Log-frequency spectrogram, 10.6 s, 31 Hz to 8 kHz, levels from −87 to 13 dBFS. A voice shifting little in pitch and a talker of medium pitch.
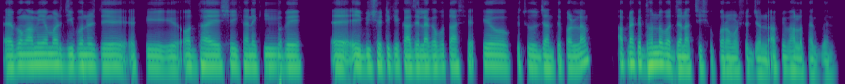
No: narrow, 2.1 semitones; low, 105 Hz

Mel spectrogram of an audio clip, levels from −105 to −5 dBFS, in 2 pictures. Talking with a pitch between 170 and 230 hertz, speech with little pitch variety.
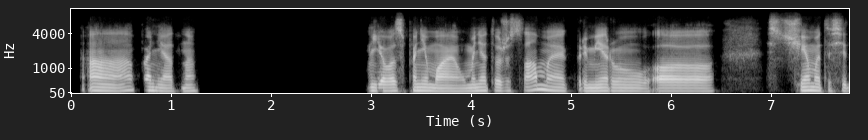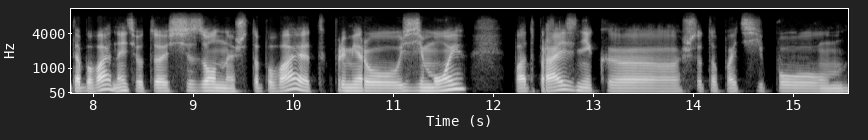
No: low, 120 Hz; narrow, 1.8 semitones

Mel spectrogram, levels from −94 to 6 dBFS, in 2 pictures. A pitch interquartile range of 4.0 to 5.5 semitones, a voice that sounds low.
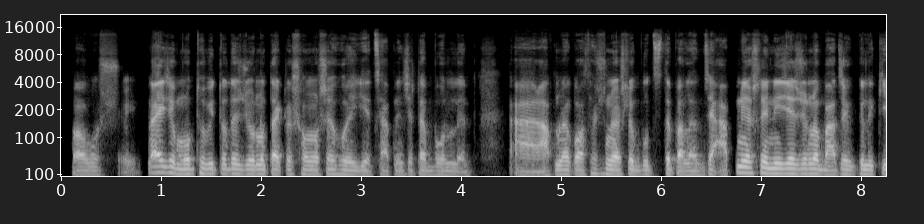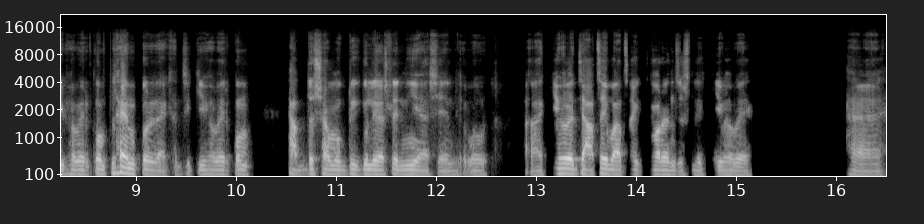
No: average, 2.7 semitones; low, 105 Hz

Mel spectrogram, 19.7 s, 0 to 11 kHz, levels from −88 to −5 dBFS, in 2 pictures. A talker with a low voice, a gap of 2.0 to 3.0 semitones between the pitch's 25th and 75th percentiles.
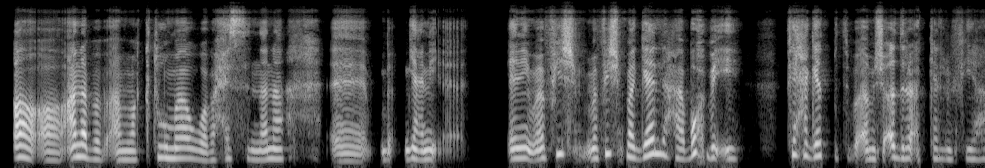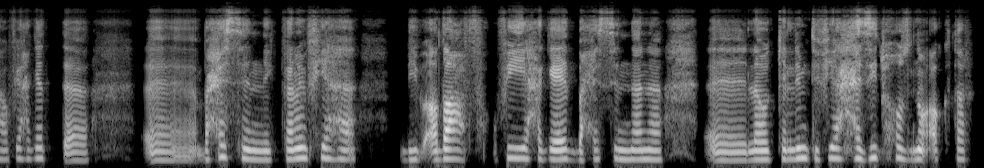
No: medium, 185 Hz; narrow, 2.5 semitones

